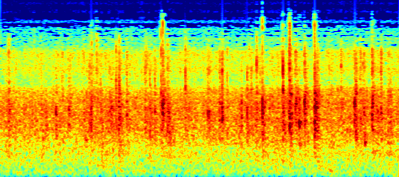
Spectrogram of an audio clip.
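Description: Hailstorm: heavy rain hissing steadily, with many sharp, irregular clicks of hailstones striking.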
